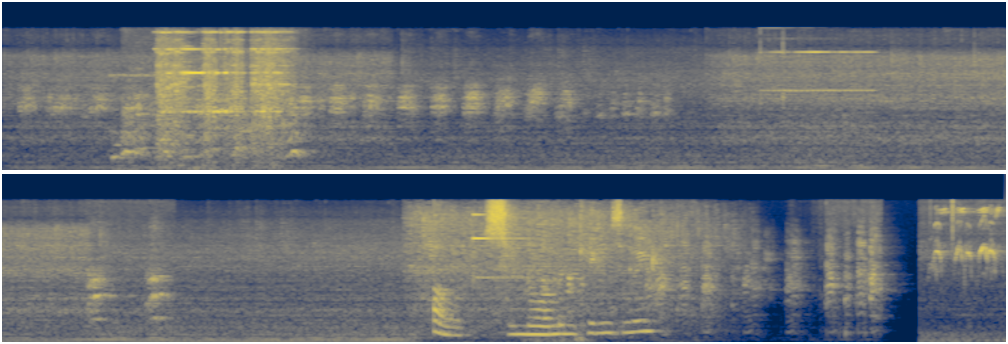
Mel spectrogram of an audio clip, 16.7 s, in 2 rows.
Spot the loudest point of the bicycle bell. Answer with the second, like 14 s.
2 s.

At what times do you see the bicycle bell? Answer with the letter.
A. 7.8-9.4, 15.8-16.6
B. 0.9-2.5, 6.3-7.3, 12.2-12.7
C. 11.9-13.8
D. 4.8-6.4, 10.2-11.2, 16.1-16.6
B.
